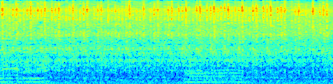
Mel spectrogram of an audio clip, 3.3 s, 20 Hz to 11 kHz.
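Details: Toyota 1GD-FTV diesel before timing chain kit replacement: quick fairly even metallic rattle, about three or four per second, over the idle from the front of the engine; worn timing chain, a common 1GD issue.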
